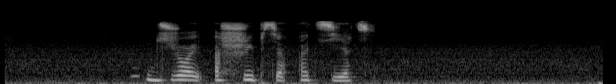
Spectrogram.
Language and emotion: Russian, angry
